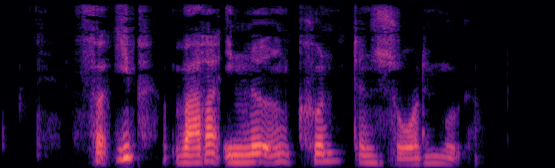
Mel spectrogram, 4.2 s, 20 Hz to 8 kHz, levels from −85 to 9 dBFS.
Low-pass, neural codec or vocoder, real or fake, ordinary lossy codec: 7.2 kHz; none; real; AAC, 32 kbps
